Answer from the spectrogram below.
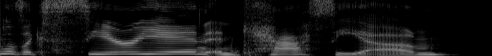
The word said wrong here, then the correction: Cyprian: I think that's Cyprian. How the narrator pronounced it.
